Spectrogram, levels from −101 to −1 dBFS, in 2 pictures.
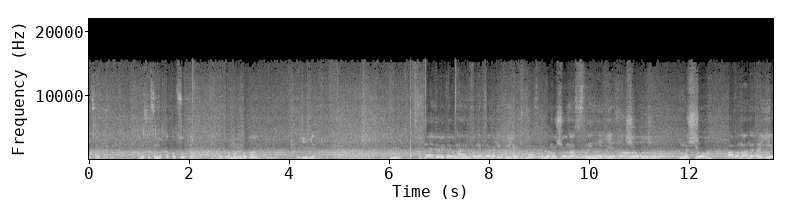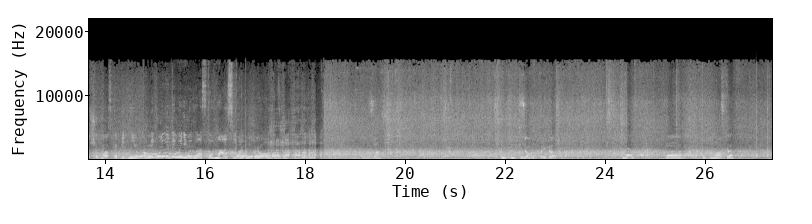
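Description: The audio has chunks out of order at three points: 4.27 to 4.46 s, 16.63 to 16.81 s and 21.46 to 21.64 s. Each span covers two blocks of about 93 ms. In each, one block plays one place late, after the block that should follow it. No audio is missing. The order is swapped, so each moment sounds jumbled. Every swap leaves three hard joins where unrelated audio meets.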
